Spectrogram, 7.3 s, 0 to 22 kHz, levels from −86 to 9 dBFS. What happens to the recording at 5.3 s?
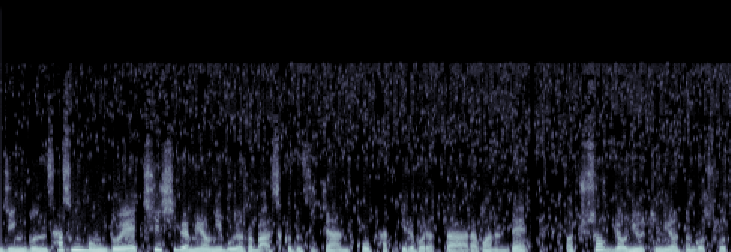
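A short stall from a late packet occurs between 5.29 and 5.37 s. A packet missed its playout time, so the jitter buffer ran dry, and the receiver stretched the last bit of sound by about 41 ms until the packet arrived. It then resumed from the same point, so no speech is lost, but that sound is held slightly too long, with a faint buzz or dip, and everything after it plays 41 ms later.

Overdone noise removal also affects this moment, as it does the whole clip. The noise reduction is set too aggressively, pushing individual frequency bands down or out whenever they come near its noise estimate, and it takes the quieter parts of the voice along with the noise. Around the stall, the background is pushed down and breaks up into twinkling specks.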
